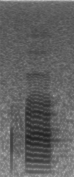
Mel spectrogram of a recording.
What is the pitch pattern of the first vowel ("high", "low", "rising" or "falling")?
low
